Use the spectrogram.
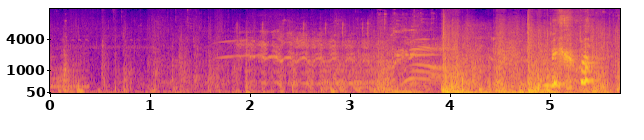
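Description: Horse hooves clip-clopping at a gallop and a clear neigh in Red Dead Redemption II, growing louder and closer toward the end over background game sounds and talk.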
